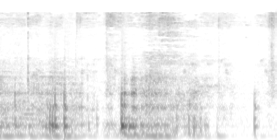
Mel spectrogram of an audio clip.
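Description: Two sharp knocks about half a second apart over a low rumble, then a brief click near the end.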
